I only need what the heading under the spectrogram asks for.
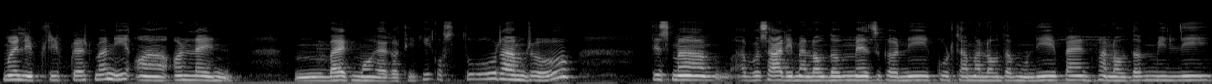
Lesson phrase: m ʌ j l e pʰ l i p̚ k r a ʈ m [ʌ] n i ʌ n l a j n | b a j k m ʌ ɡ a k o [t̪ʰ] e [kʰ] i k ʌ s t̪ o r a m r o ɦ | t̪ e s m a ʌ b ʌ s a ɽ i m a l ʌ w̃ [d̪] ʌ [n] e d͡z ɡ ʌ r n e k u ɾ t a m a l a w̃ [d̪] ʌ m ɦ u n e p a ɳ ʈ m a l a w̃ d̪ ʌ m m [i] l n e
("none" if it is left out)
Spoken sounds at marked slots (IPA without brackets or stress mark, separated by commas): a, t̪ʰ, k, d̪, m, d̪, i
